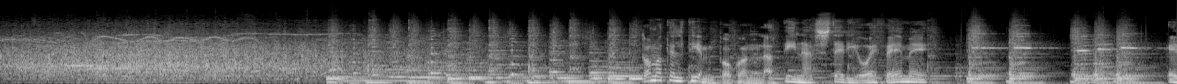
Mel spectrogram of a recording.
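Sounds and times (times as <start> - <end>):
whistle: 0.0 - 3.9, 9.8 - 11.7
crowd applauding: 0.0 - 5.9
speech: 6.5 - 9.8.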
